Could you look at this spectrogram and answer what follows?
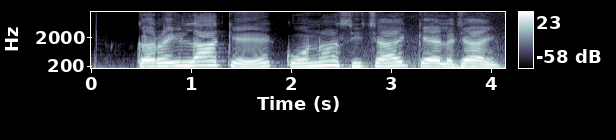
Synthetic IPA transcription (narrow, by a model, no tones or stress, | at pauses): kəɾəɪlakekonasɪt͡ʃajkɛld͡ʒaːj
